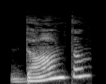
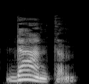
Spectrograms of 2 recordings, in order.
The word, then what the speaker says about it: Дантон: «Дантон?» — переспросил с удивлением Кант. Он выговаривал «Дантон» с ударением на первом слоге.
